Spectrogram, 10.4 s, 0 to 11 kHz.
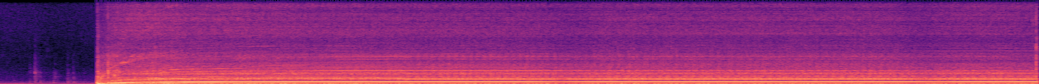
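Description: Electrolux 305 cylinder vacuum cleaner's 700-watt motor switched on with a click about a second in, winding up fast to a steady whine. It runs with the hose end sealed by a suction gauge, pulling nearly 70 inches of water, which the owner calls good suction; the tone shifts slightly about four seconds in.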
